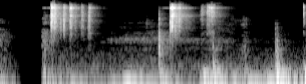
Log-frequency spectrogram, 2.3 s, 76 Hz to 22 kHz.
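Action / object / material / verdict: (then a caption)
drop / copper-nickel clad half dollar coin / copper-nickel clad / dull. A very white-looking 1974 half dollar is dropped to ring it, giving a few quick, short metallic clinks with a faint high ping and no lasting ring. The coin sounds dull, which marks it as a clad half rather than silver.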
